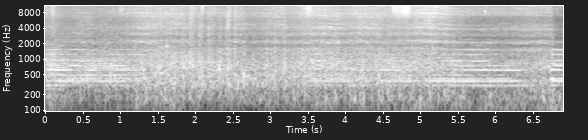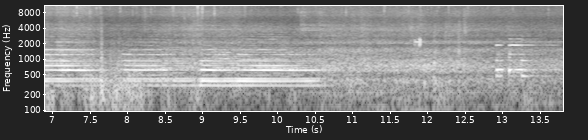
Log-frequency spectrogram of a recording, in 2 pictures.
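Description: A Metro-North Express commuter train passing at speed: coaches rolling by with wheel rumble and clatter over the rail joints, while the PL42AC locomotive's Nathan K5LA horn sounds long blasts as the train approaches the grade crossing. The rolling noise drops off about seven seconds in as the cab car goes by, and the horn stops about ten and a half seconds in.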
